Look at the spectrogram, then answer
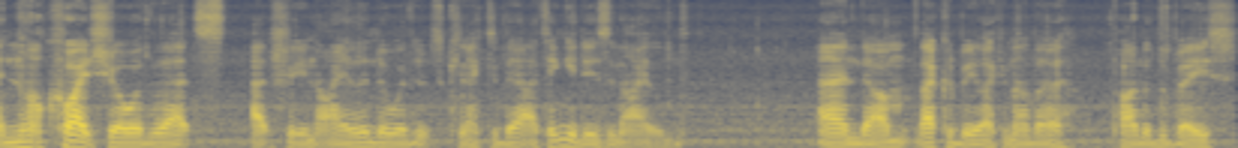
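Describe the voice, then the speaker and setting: A man speaks at a moderate pace with long, frequent pauses. Noticeable background noise sits behind him. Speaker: gamer. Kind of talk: casual gameplay commentary. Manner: hesitant, many fillers.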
